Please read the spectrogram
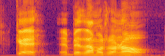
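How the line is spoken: Shouting. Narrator (Spanish): gritaba

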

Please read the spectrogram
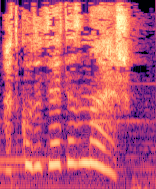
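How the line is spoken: Breathless exhale. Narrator (Russian): выдохнула я

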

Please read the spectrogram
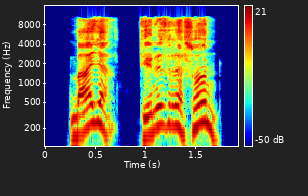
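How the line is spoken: Man exclaiming. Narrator (Spanish): exclamó el hombre

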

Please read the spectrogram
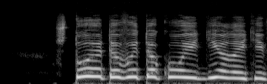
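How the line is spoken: Furious shout. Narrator (Russian): в ярости закричал Робинтон

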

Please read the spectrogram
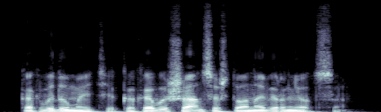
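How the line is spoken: Direct, even voice. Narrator (Russian): Вопрос был задан прямо, ровным голосом

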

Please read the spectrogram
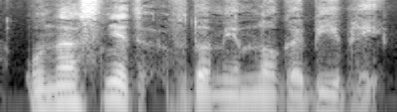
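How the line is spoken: Calm mother. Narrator (Russian): спокойно ответила мама

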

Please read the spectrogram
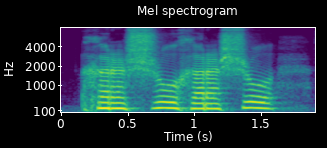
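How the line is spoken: Embarrassed mumbling. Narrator (Russian): смущенно забормотал

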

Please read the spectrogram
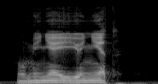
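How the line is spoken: Dull, muffled. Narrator (Russian): также глухо ответствовал доктор

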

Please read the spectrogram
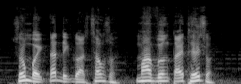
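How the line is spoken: Shuddering woman muttering aloud. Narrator (Vietnamese): Khổng Nhất Tuyền thì dùng mình mấy lượt, sau đó nàng nhắm tịt mắt lại và lẩm bẩm lên thành tiếng

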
